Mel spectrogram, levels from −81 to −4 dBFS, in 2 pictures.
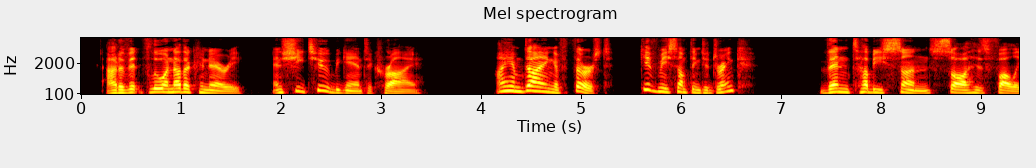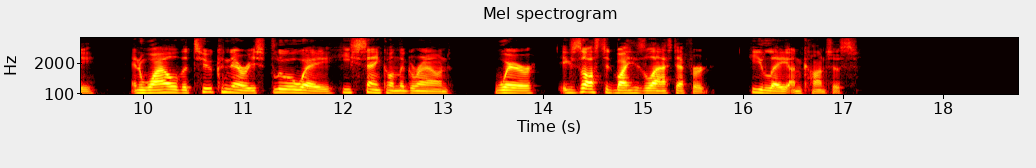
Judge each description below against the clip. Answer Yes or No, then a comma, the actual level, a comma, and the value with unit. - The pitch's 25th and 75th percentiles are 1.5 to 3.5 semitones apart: No, average, 5.2 semitones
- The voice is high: No, medium, 145 Hz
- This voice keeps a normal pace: Yes, average, 155 wpm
